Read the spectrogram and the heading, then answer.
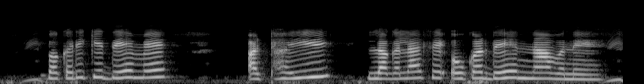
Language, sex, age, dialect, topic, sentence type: Bhojpuri, female, 18-24, Southern / Standard, agriculture, statement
